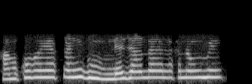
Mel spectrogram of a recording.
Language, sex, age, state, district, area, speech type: Hindi, female, 60+, Uttar Pradesh, Lucknow, rural, conversation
